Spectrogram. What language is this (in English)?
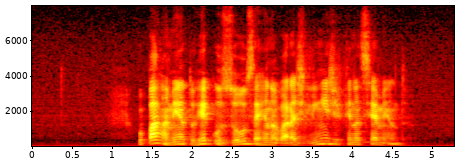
Portuguese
